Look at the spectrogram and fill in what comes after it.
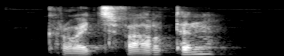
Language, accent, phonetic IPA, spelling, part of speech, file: German, Austria, [ˈkʁɔɪ̯t͡sˌfaːɐ̯tn̩], Kreuzfahrten, noun, De-at-Kreuzfahrten.ogg
- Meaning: plural of Kreuzfahrt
